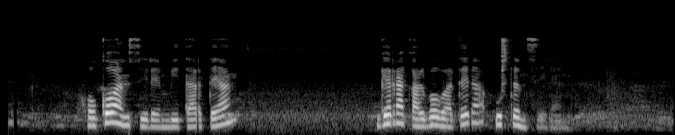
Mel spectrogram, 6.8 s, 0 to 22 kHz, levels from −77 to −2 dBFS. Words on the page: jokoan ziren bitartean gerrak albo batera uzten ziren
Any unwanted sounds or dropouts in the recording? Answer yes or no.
no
